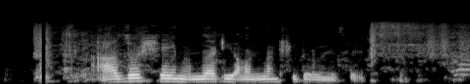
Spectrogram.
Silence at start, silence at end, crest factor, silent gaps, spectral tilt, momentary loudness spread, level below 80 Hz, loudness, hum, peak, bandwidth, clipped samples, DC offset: 0.35 s; 0 s; 16 dB; none; -7.5 dB/octave; 20 LU; -62 dBFS; -17 LUFS; none; -2 dBFS; 7.4 kHz; under 0.1%; under 0.1%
